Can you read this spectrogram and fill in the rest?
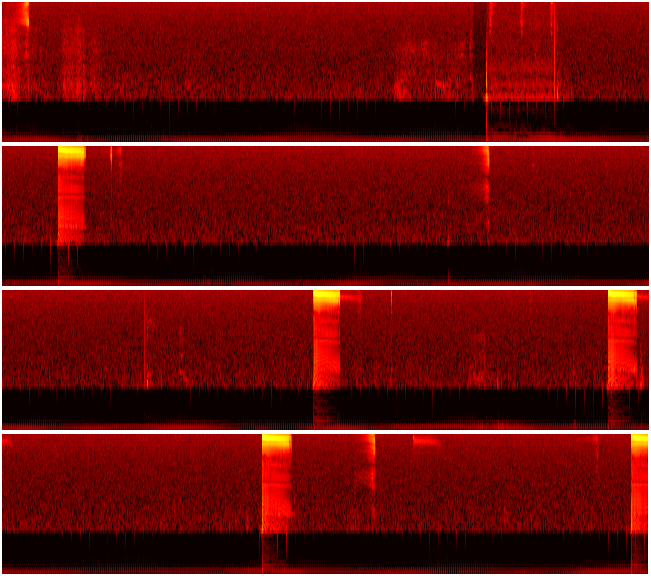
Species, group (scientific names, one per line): Isophya rhodopensis
Orthoptera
